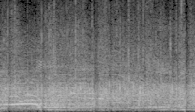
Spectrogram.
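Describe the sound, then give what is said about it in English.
A church audience claps its hands during a sermon, a brief burst of many hands clapping in a dense, fairly loud patter. “Clap your hands”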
